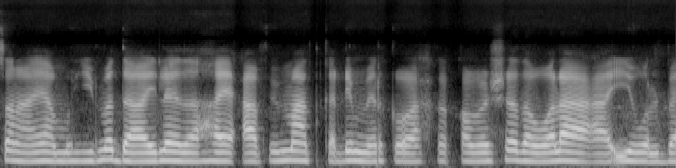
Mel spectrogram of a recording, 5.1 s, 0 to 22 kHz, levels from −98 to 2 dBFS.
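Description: The speech recording shows no technical faults anywhere in its duration, with the signal intact and continuous throughout.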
